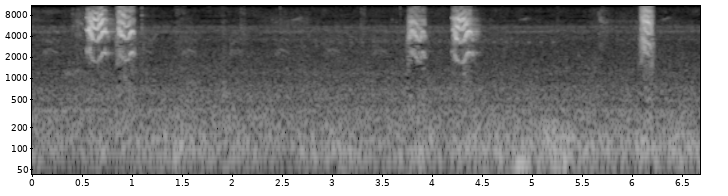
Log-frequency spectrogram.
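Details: Female yellow-bellied seedeater call, used to stir up males for singing tournaments; paired high chirps with wavering notes, then a long pause, one more pair and a final sharp note, against a faint constant high tone.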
